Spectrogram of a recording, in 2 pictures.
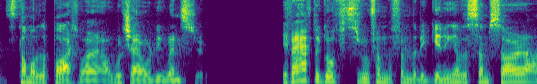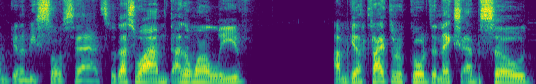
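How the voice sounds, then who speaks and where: Using a new mic that hasn't been tuned yet, a gaming YouTuber with a stuffy nose from a cold records casual gameplay commentary. His mid-range voice is mellow and dark, captured close and dry. He rambles, doubling back and restarting his sentences amid plenty of fillers.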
